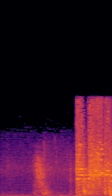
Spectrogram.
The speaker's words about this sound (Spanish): le quita la copa de la mano y la tira.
